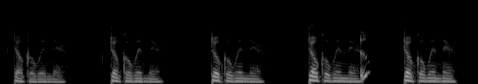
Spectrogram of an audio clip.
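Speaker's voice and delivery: very low, glitching, broken, creepy robotic drone. Speaker retells a thing holding Beth, staring and blinking at the listener: creepy broken robotic voice. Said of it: "in like this broken robotic voice".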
